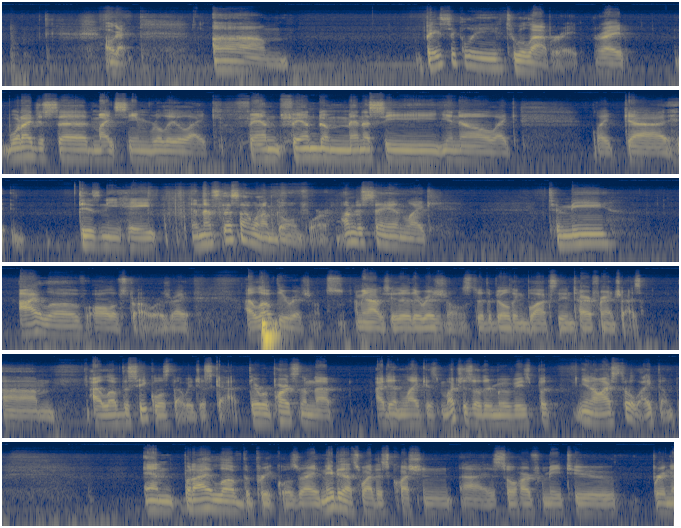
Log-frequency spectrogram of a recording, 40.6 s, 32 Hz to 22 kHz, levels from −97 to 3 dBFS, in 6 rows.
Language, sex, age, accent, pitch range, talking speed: English, male, 30-49, American, 95-115 Hz, 165 wpm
